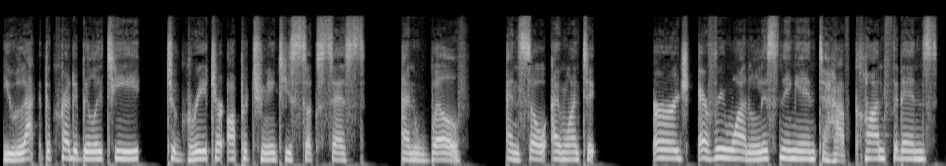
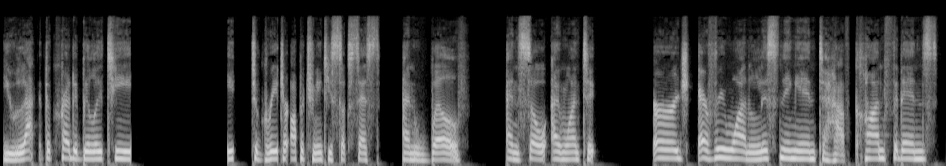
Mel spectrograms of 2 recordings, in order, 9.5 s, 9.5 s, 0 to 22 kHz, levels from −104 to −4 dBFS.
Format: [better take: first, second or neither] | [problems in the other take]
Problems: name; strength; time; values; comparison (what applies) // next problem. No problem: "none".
first | audio freezing; at 1.5 s for 1 s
